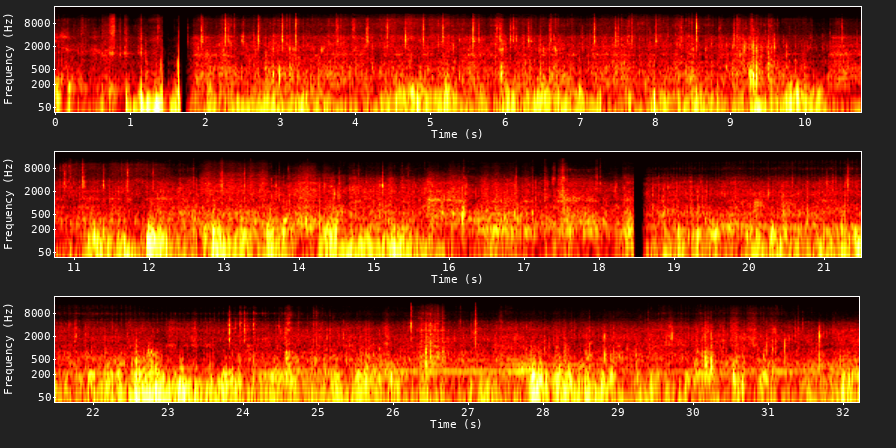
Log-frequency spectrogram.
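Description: Mountain bike riding over a rough dirt trail: tyre crunch and continual rattling of the bike and handlebar-mounted camera, with wind on the microphone. The sound drops out briefly twice, and a steady low hum joins near the end.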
